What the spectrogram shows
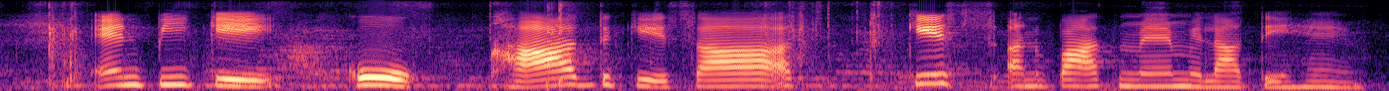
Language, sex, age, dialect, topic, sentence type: Hindi, female, 18-24, Kanauji Braj Bhasha, agriculture, question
